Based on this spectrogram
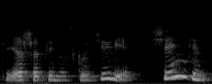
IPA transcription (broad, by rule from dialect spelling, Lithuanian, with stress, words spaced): tɐɪ ˈɐʃ ɐtʲɛɪˈnʊ sɐˈkɐʊ ʒʲuːˈrʲeːk ˈʃʲɛnʲdʲɪn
